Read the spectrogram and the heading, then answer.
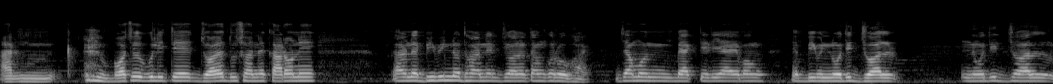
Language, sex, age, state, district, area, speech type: Bengali, male, 18-30, West Bengal, South 24 Parganas, rural, spontaneous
